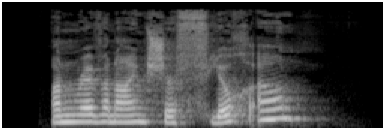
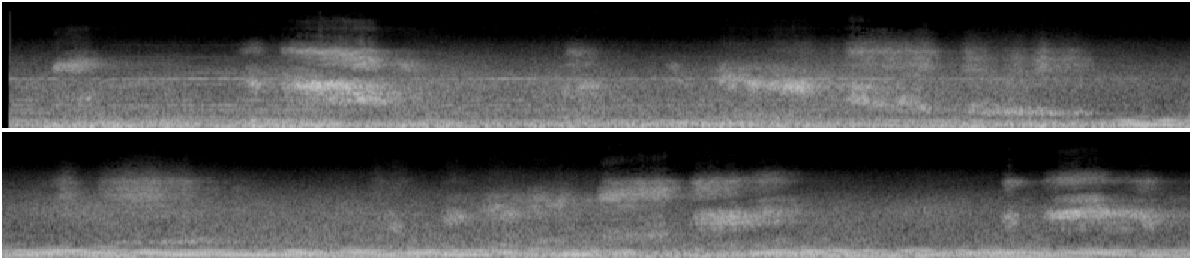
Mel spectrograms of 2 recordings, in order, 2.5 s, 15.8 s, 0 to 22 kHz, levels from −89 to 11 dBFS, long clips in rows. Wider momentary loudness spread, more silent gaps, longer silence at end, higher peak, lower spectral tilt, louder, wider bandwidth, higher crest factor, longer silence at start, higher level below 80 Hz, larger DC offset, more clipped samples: about the same, 7 LU vs 6 LU; neither; first, 0.5 s vs 0 s; about the same, -2 dBFS vs -2 dBFS; second, -5 dB/octave vs -7.5 dB/octave; first, -16 LUFS vs -21 LUFS; first, 17 kHz vs 6.8 kHz; about the same, 16 dB vs 18 dB; first, 0.35 s vs 0.05 s; second, -70 dBFS vs -30 dBFS; neither; neither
